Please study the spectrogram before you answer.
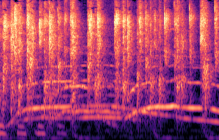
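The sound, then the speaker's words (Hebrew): Rhythmic clapping from a group of women on a game show, steady beats keeping time over tuneful music and voices. “שימו, שימו עוד כפיים, בנות.”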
